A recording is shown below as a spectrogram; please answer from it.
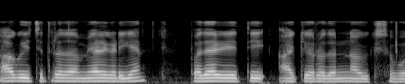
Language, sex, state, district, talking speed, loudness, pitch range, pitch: Kannada, male, Karnataka, Koppal, 135 wpm, -16 LUFS, 140-150 Hz, 145 Hz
